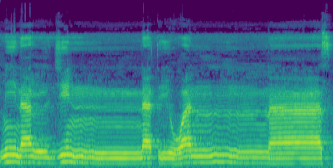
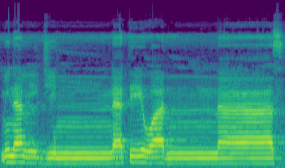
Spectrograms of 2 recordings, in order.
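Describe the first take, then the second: The two takes are said the same way.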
